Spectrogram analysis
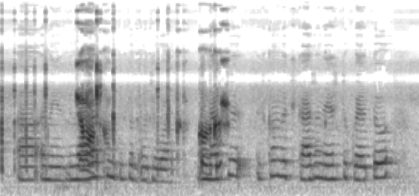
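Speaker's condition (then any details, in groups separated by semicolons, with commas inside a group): No condition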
